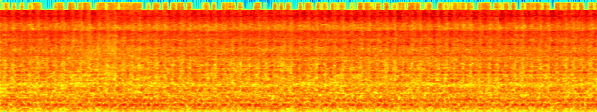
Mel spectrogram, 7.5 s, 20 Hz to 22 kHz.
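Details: V8-swapped Chevette, first start with radiator hoses installed, no turbo yet and mass airflow sensor unplugged: loud, steady, low lopey rumbling idle with no knocks or rattles; runs smoothly.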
